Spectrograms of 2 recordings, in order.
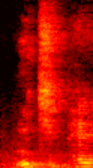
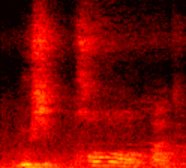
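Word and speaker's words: Lucifer: 합해진 말이 루시퍼 예요 이거 어 원래 발음을 루치 페리의 요 물 지배 루치 폐 인데 이걸 영어로 발음을 하니가 루시퍼 이 아시겠죠 아 에 빛을 가져오는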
